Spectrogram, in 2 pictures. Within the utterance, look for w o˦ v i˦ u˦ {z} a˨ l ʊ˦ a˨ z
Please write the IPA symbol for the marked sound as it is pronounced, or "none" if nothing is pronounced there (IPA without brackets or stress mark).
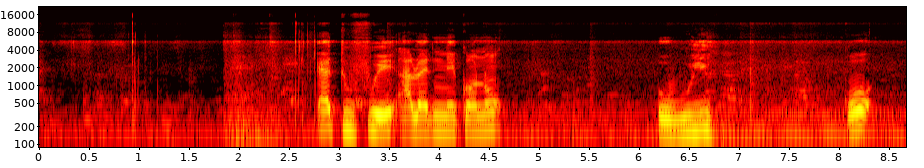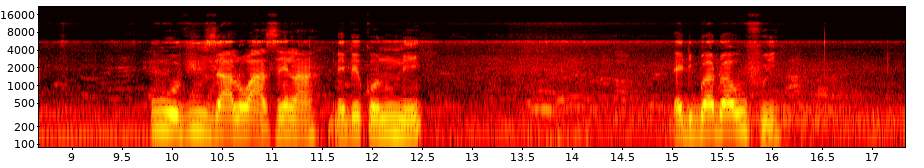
z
